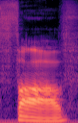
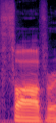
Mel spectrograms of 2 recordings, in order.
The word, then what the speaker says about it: Favre: on this already but Brett Favre not father apparently because that was the Something About Mary pronunciation that only I've heard but yeah he he's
